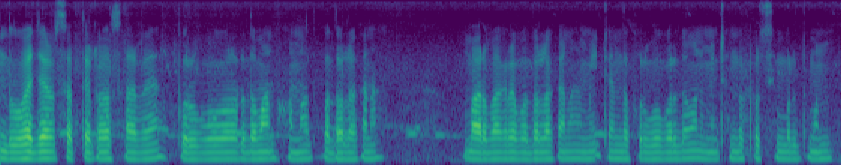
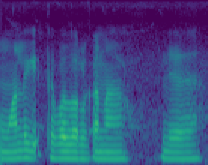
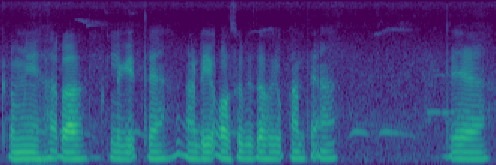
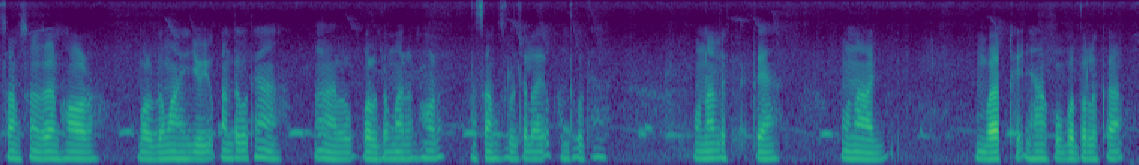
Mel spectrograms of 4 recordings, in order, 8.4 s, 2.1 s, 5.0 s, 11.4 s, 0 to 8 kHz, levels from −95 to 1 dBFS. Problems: background sounds at intervals, low volume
